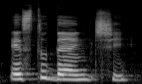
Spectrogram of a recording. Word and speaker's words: estudante: Em final de palavras, a letra E é pronunciada como um I fraco, como em algumas palavras que já falei hoje. Ele, entre, estudante. Note que apesar de escrevermos com a letra E, nós pronunciamos I.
